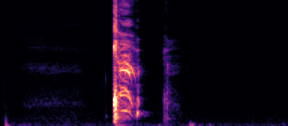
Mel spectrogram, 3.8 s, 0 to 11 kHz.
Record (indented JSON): {
  "cough_length": "3.8 s",
  "cough_amplitude": 7764,
  "cough_signal_mean_std_ratio": 0.2,
  "survey_phase": "beta (2021-08-13 to 2022-03-07)",
  "age": "45-64",
  "gender": "Female",
  "wearing_mask": "No",
  "symptom_cough_any": true,
  "symptom_runny_or_blocked_nose": true,
  "symptom_shortness_of_breath": true,
  "symptom_fatigue": true,
  "symptom_onset": "3 days",
  "smoker_status": "Never smoked",
  "respiratory_condition_asthma": true,
  "respiratory_condition_other": false,
  "recruitment_source": "Test and Trace",
  "submission_delay": "2 days",
  "covid_test_result": "Positive",
  "covid_test_method": "RT-qPCR"
}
